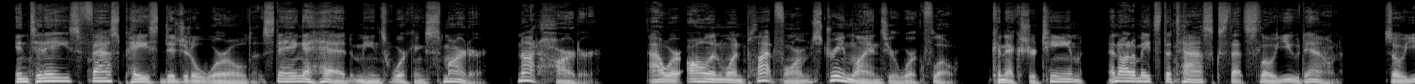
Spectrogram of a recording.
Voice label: Explainer - Confident, Clear, Approachable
